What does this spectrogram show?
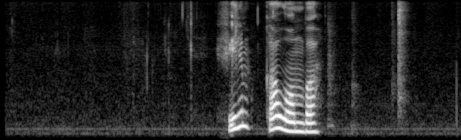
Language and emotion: Russian, neutral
